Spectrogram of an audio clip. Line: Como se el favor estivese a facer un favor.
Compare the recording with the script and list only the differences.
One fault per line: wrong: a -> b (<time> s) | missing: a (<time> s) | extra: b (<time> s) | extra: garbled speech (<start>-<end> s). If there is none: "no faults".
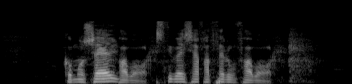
no faults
